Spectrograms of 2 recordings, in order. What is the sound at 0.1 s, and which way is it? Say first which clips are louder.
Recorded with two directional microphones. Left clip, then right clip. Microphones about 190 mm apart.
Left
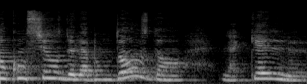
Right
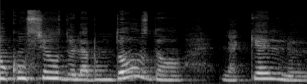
Speech: right 6 dB; 55° right (ahead or behind).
